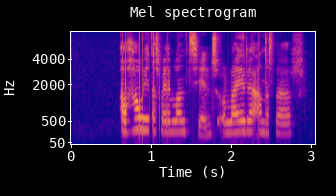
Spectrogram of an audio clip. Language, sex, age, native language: Icelandic, female, 12, Icelandic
